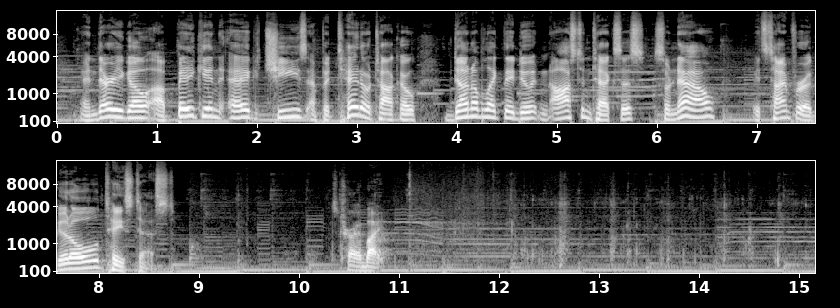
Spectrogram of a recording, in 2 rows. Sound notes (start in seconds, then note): 11.0 munching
